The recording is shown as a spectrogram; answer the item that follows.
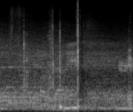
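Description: A few sharp clicks and knocks, the last one loudest, as a latched-up insulated thermo beehive is handled and lifted off a table, over a steady low hum.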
